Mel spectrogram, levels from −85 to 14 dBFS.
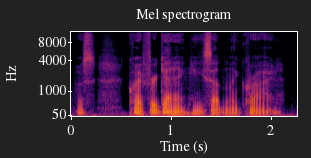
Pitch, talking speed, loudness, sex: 110 Hz, 185 wpm, -24 LUFS, male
